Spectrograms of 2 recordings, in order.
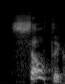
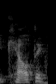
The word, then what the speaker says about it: Celtic: But I've heard people pronounce it Celtic Frost, like the Boston Celtics.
